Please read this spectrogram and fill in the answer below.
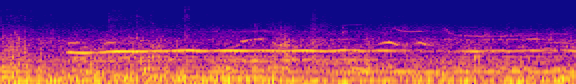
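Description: A single high, steady tone, held for nearly two seconds from about a quarter second in.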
